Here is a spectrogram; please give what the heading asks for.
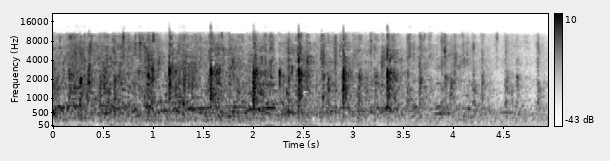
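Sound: audience clapping along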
